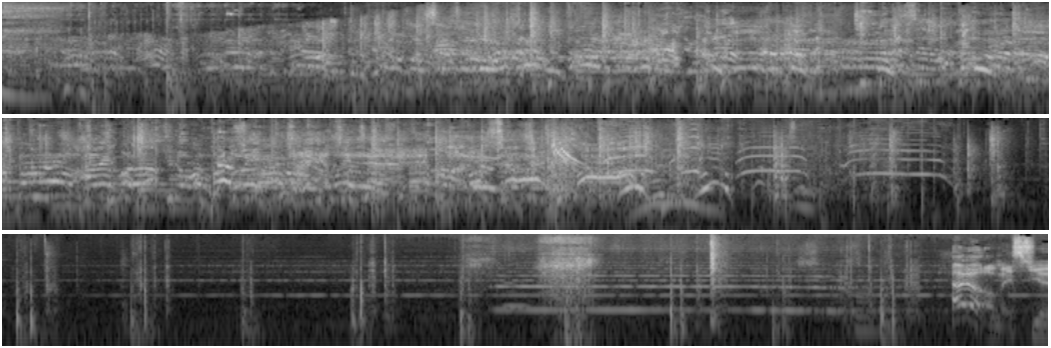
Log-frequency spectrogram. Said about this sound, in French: on se bat dans un débit de boisson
